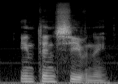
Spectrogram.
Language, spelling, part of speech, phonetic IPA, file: Russian, интенсивный, adjective, [ɪntɨn⁽ʲ⁾ˈsʲivnɨj], Ru-интенсивный.ogg
- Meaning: 1. intensive, intense 2. vigorous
